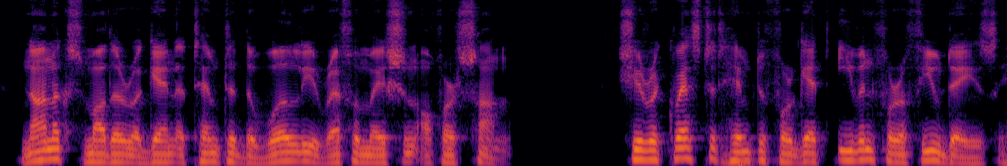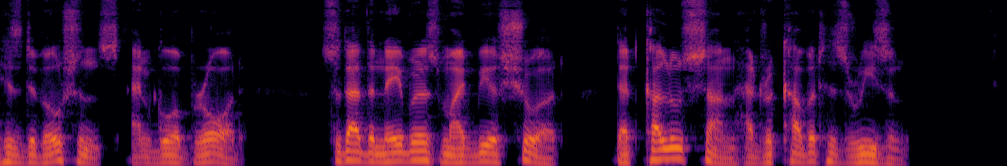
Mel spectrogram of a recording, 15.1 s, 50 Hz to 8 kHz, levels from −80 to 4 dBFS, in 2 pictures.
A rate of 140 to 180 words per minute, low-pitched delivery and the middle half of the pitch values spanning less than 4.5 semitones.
Yes: average, 165 wpm; low, 100 Hz; average, 3.9 semitones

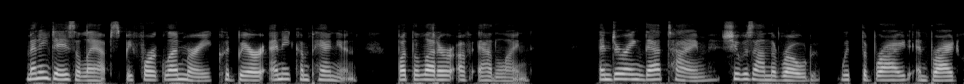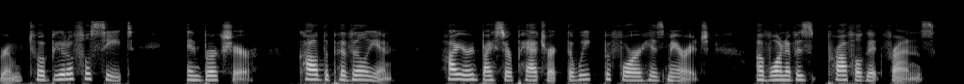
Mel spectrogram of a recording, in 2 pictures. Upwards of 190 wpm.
No: average, 160 wpm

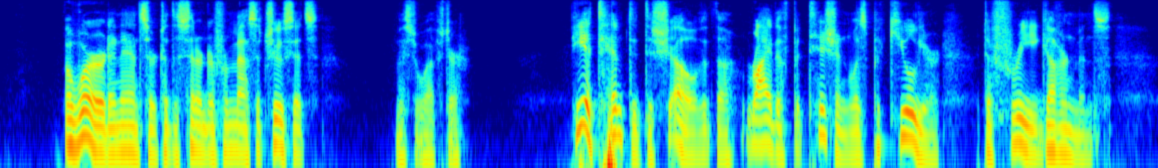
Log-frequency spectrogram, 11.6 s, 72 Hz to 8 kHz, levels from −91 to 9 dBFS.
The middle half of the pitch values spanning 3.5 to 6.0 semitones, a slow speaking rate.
Yes: average, 4.9 semitones; slow, 130 wpm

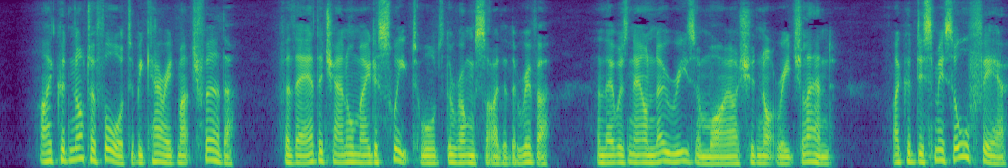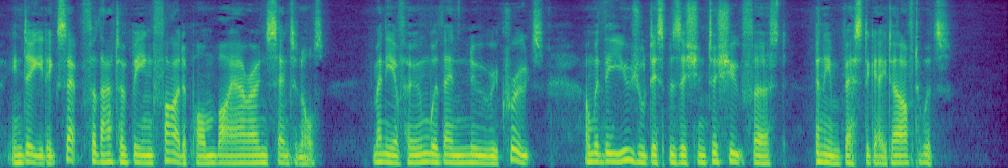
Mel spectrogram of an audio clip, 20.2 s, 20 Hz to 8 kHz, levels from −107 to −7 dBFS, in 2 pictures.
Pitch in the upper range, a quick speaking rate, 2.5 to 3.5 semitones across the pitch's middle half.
No: low, 130 Hz; fast, 210 wpm; average, 2.9 semitones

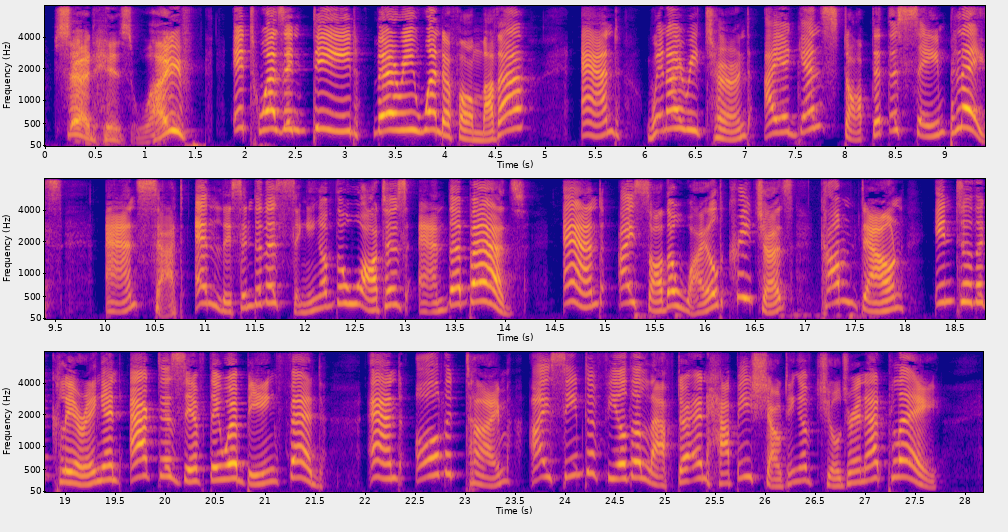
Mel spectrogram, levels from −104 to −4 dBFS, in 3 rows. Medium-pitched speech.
No: very high, 325 Hz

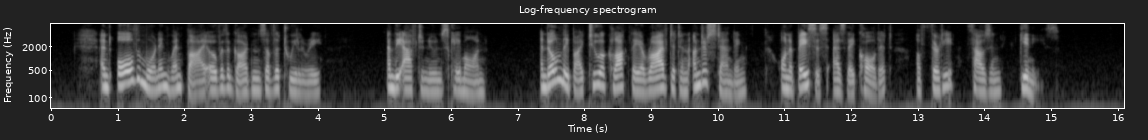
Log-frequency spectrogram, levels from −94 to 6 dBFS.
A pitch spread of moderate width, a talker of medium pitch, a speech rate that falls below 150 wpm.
Yes: average, 4.4 semitones; medium, 155 Hz; average, 140 wpm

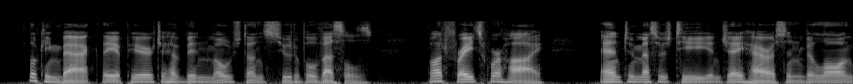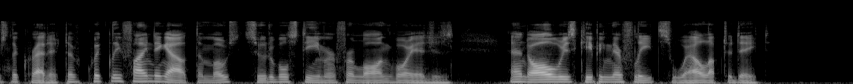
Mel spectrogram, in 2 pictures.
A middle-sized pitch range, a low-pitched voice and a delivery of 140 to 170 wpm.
Yes: average, 4.5 semitones; low, 100 Hz; average, 155 wpm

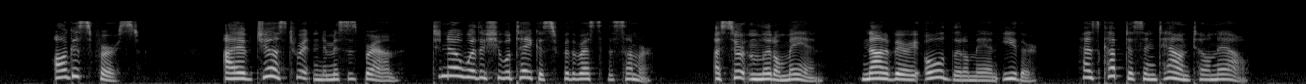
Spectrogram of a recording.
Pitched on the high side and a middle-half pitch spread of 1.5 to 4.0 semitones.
No: very high, 255 Hz; average, 4.8 semitones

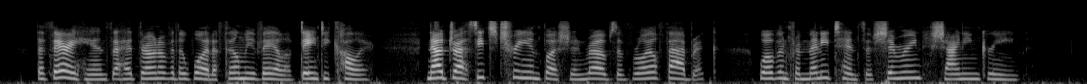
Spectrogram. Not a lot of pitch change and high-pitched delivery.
Yes: narrow, 2.3 semitones; very high, 260 Hz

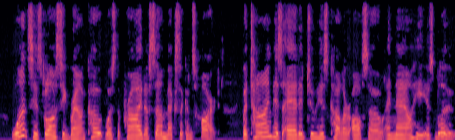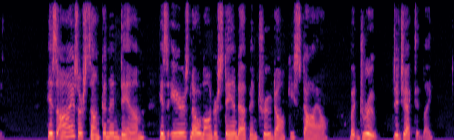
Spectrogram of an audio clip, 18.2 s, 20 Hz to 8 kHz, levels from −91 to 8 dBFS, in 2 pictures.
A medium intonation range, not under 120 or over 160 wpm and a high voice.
Yes: average, 3.1 semitones; average, 145 wpm; high, 205 Hz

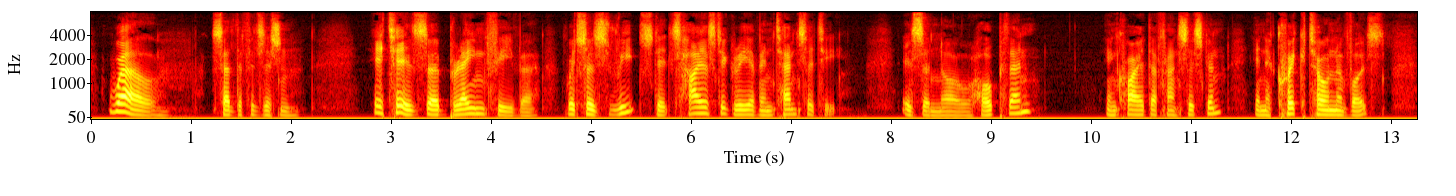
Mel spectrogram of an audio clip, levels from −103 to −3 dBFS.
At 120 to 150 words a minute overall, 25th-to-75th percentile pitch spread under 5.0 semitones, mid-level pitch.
No: average, 140 wpm; average, 4.1 semitones; low, 130 Hz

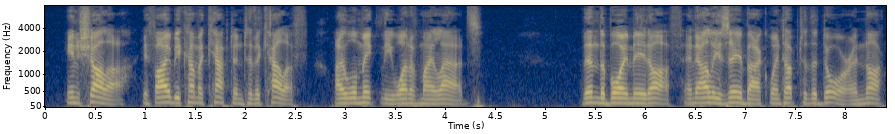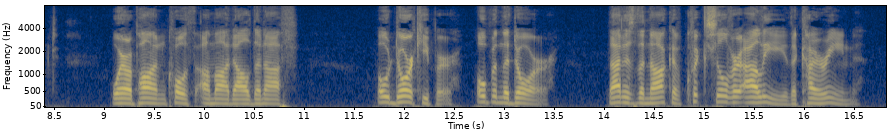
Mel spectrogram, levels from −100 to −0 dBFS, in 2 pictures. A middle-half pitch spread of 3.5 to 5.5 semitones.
No: average, 2.7 semitones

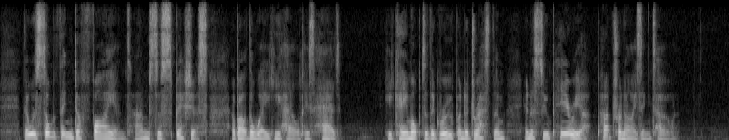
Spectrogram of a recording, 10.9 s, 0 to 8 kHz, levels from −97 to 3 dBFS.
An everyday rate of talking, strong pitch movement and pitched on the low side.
No: average, 150 wpm; wide, 6.1 semitones; medium, 155 Hz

